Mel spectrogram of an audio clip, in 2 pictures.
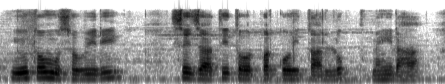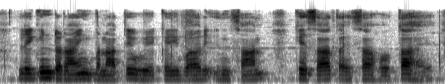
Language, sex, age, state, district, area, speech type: Urdu, male, 30-45, Delhi, South Delhi, urban, spontaneous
